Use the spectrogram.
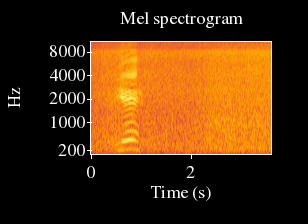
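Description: Rushing river water beside a mountain trail in the Parvati Valley toward Kheerganga, a steady loud wash of noise, briefly overlaid by a short voice or whistle-like sound near the start.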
